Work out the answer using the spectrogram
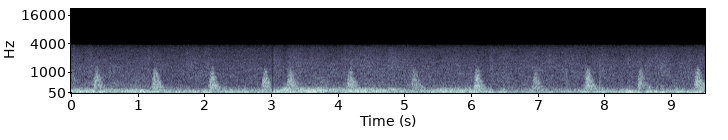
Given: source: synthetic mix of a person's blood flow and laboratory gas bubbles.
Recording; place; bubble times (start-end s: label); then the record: Doppler ultrasound of blood flow; subclavian vein
0.01-0.17 s: bubbles
From the record:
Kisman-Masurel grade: 211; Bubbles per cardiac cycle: several, 3 to 8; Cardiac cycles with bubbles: 1 to 10%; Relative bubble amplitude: barely perceptible (0.100 to 0.250); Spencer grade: 1 (occasional bubble signal discernible with the cardiac motion signal, with majority of cardiac periods free of bubbles); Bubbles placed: anywhere in the cardiac cycle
